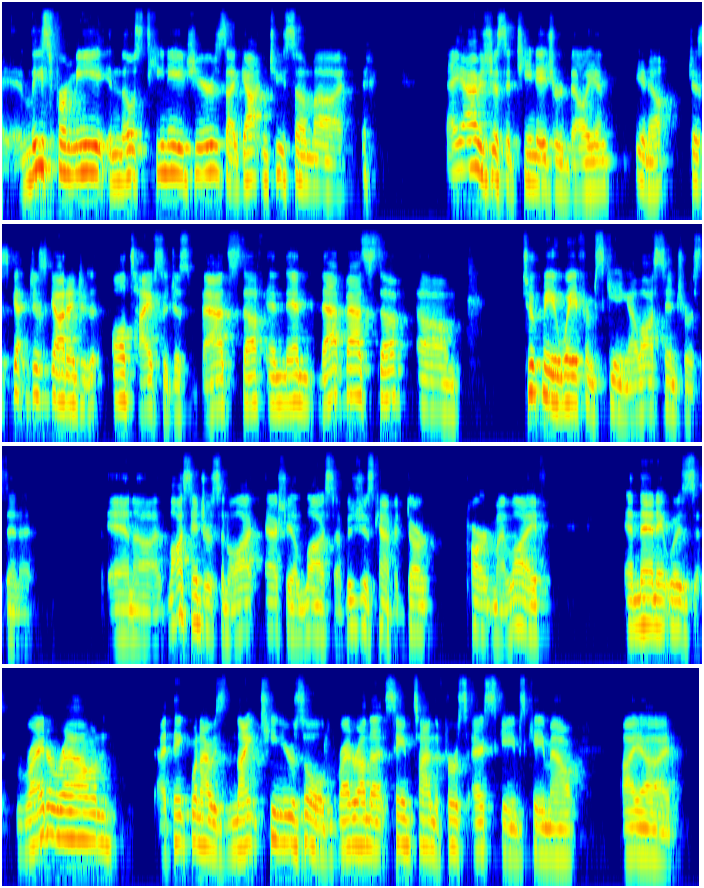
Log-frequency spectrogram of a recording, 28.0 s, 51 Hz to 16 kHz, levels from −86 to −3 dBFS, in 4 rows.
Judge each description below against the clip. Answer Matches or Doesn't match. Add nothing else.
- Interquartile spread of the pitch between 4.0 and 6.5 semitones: Matches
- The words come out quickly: Matches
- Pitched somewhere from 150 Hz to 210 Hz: Doesn't match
